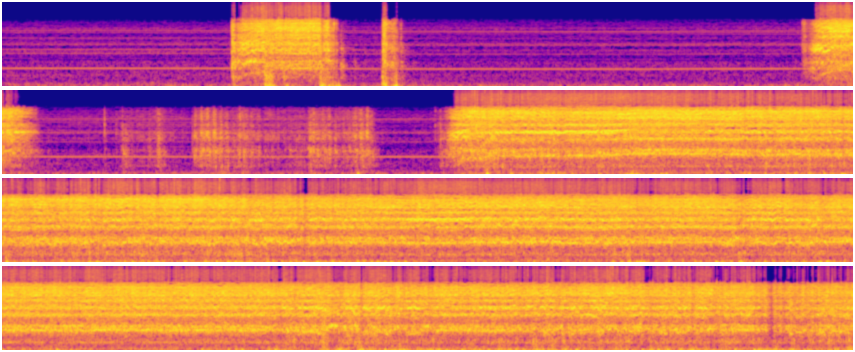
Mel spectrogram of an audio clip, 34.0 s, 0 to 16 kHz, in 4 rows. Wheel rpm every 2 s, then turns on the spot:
0, 70, 10, 0, 30, 10, 110, 220, 230, 230, 220, 230, 230, 230, 230, 230, 230.
10-12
